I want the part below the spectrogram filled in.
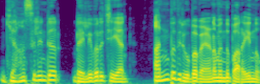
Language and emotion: Malayalam, sad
